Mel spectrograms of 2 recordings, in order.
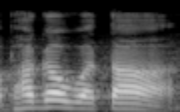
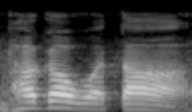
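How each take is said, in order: No difference in how they are said.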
